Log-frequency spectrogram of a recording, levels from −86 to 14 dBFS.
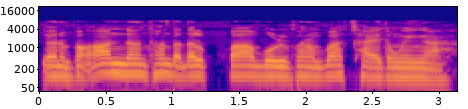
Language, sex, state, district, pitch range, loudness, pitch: Garo, male, Meghalaya, South Garo Hills, 120-135 Hz, -16 LUFS, 130 Hz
